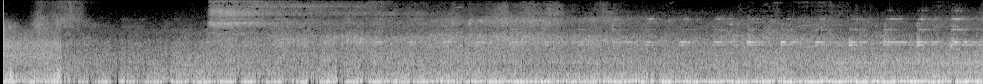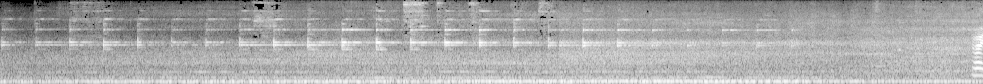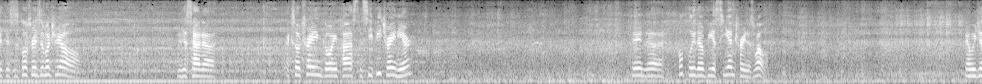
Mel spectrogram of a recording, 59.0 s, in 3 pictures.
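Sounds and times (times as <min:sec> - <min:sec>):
train rumbling: 0:00.0 - 0:58.9
wheels clicking over rail joints: 0:37.2 - 0:58.9.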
